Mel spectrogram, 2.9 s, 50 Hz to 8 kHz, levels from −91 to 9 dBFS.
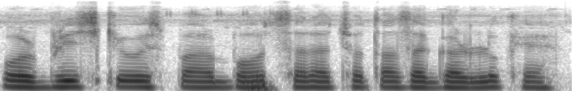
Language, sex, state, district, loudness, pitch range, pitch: Hindi, male, Arunachal Pradesh, Lower Dibang Valley, -17 LUFS, 140-145 Hz, 140 Hz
